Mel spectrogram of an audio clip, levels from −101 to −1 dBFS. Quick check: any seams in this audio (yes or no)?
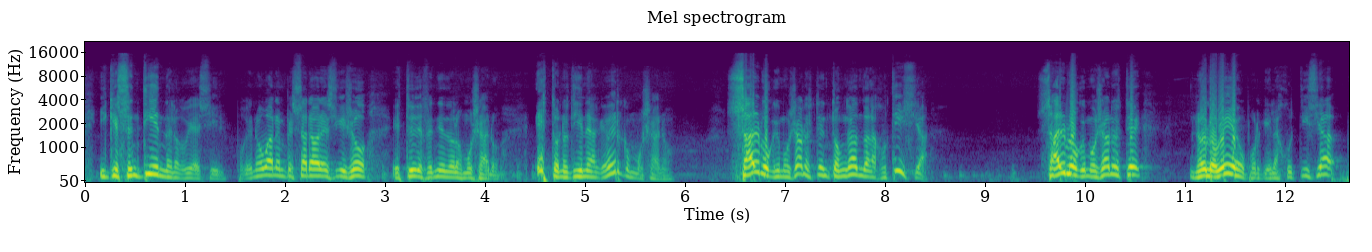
no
